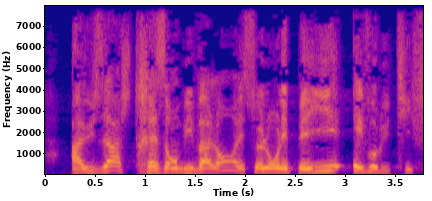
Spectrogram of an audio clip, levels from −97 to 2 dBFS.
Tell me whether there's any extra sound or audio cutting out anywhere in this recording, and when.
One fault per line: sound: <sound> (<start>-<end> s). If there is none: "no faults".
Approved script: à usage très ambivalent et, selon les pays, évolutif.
no faults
